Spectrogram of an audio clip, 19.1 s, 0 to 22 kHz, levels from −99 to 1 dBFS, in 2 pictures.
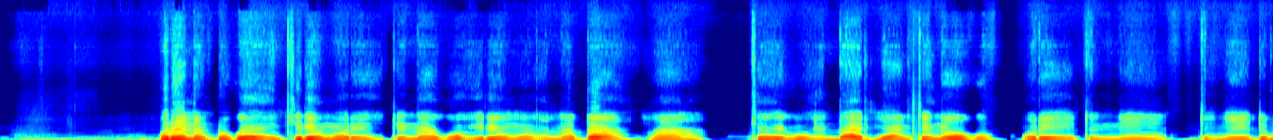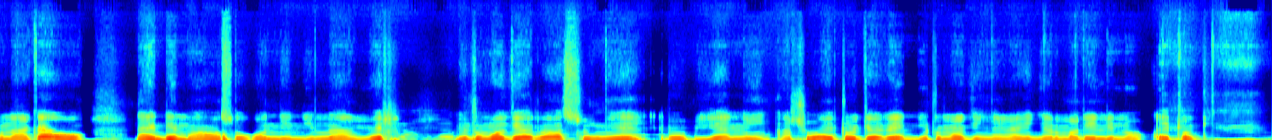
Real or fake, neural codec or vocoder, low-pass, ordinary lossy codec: fake; codec, 44.1 kHz, 2.6 kbps, SNAC; none; none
